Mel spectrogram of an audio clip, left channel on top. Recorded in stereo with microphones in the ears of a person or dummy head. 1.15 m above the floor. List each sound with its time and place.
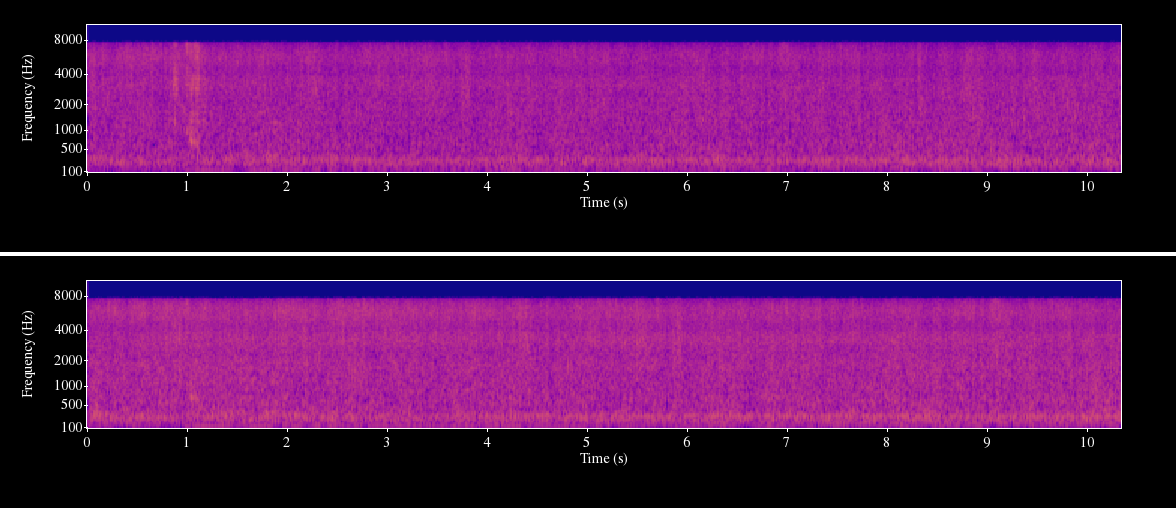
0.8 s chewing: 55° left (ahead or behind)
